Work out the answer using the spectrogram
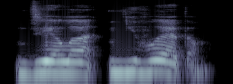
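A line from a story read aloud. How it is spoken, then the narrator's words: Angry, bitterly despairing. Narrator (Russian): рассерженно бросил он, и в голосе слышалось горькое отчаяние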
